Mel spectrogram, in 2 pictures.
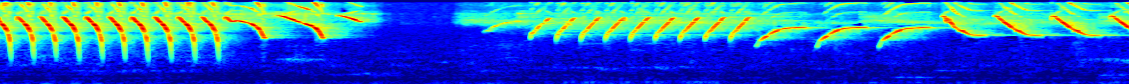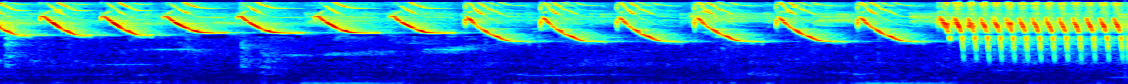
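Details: Training song of a local canary, meant to spur other male canaries to sing: rapid high trills, a short pause, then a run of sweeping downslurred whistles, ending in a dense buzzy trill.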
